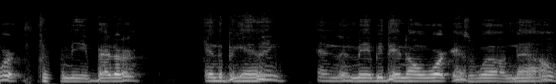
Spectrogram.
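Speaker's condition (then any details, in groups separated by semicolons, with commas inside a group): ALS; voice raspy at times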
